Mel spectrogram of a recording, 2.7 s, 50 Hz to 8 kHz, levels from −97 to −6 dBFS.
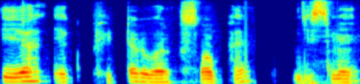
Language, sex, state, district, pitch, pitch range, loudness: Hindi, male, Bihar, Gopalganj, 130 Hz, 120-145 Hz, -27 LUFS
